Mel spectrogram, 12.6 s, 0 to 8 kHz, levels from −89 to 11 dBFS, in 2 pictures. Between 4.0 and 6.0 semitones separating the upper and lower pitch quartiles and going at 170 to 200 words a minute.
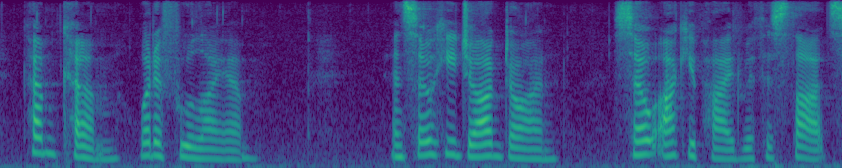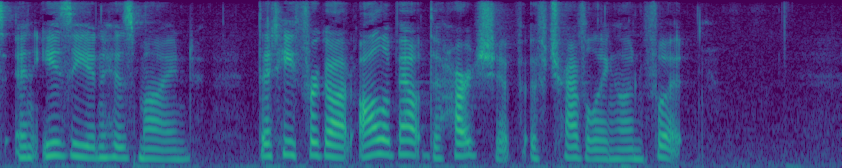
No: average, 4.7 semitones; average, 155 wpm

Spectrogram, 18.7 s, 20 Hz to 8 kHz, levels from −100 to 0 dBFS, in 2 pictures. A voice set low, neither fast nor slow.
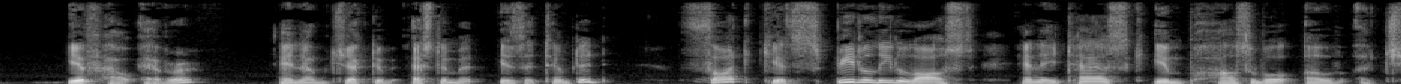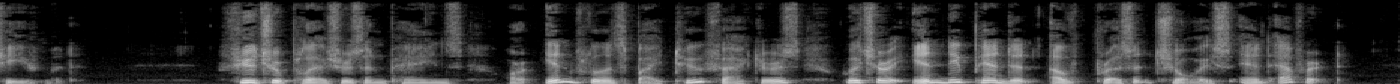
No: low, 130 Hz; slow, 110 wpm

